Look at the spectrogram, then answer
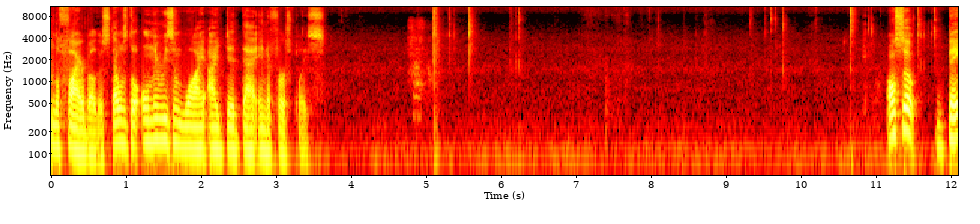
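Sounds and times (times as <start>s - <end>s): plastic bricks clicking: 5.1s - 6.4s, 8.0s - 12.0s.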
